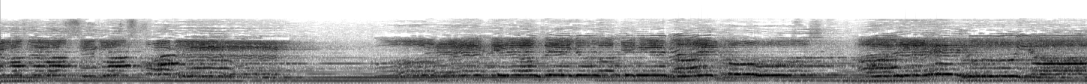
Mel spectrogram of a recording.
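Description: Sung liturgical chant: a voice singing a slow melody with vibrato over steady held low notes, the low notes shifting twice.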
